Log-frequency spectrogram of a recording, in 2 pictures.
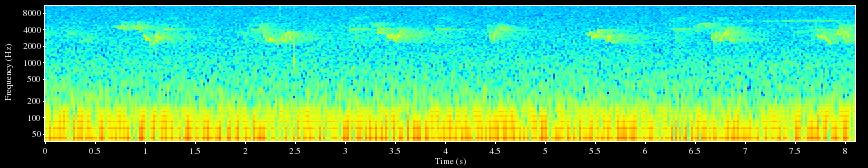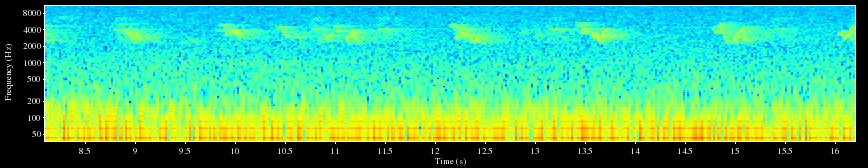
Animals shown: Red-eyed Vireo (Vireo olivaceus)
Black-throated Green Warbler (Setophaga virens)
American Robin (Turdus migratorius)

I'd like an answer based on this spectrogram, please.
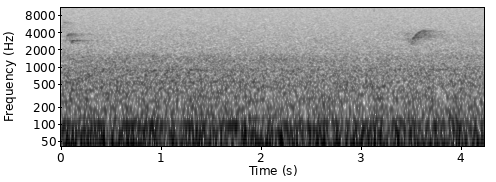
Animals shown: Blue-headed Vireo (Vireo solitarius)

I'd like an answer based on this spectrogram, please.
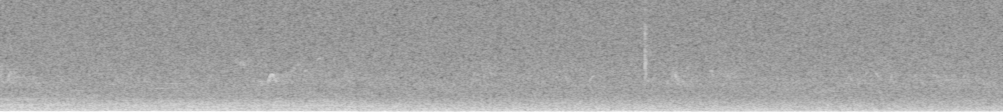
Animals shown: Red-eyed Vireo (Vireo olivaceus)

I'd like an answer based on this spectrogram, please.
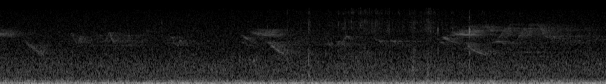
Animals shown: Chestnut-sided Warbler (Setophaga pensylvanica)
Red-eyed Vireo (Vireo olivaceus)
Veery (Catharus fuscescens)

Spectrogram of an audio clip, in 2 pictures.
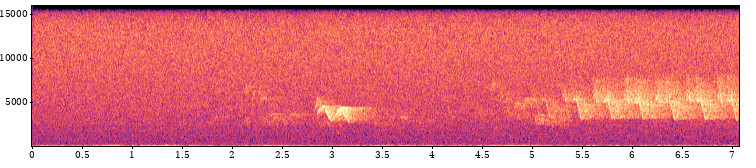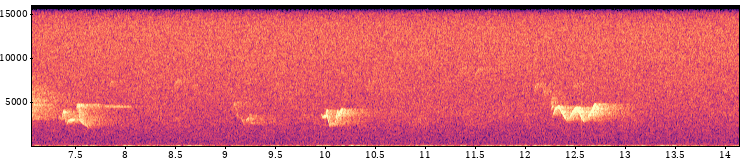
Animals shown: Ovenbird (Seiurus aurocapilla)
Red-eyed Vireo (Vireo olivaceus)
Black-capped Chickadee (Poecile atricapillus)

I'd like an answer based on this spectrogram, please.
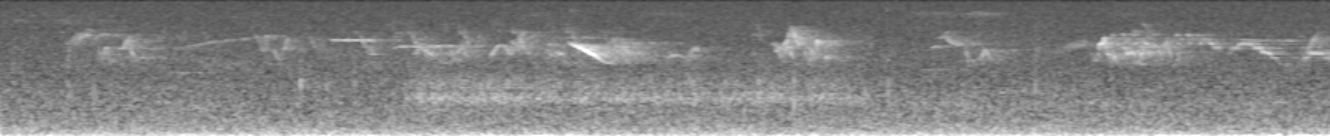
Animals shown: Veery (Catharus fuscescens)
Ovenbird (Seiurus aurocapilla)
Red-eyed Vireo (Vireo olivaceus)
Black-capped Chickadee (Poecile atricapillus)
Eastern Wood-Pewee (Contopus virens)
Yellow-bellied Sapsucker (Sphyrapicus varius)

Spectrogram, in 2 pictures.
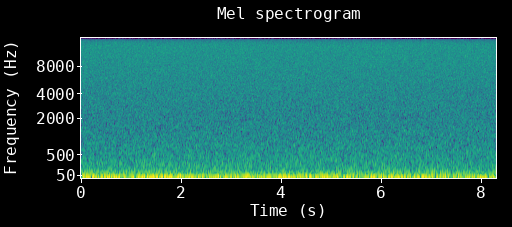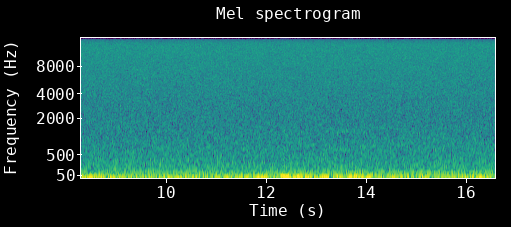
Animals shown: American Crow (Corvus brachyrhynchos)

